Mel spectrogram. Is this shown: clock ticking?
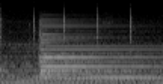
yes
